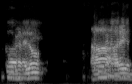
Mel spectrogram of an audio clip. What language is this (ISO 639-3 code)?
mar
